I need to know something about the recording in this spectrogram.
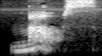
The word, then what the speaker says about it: mouse: only one in English Mouse so not mouth suit but mouse mouse and then we have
